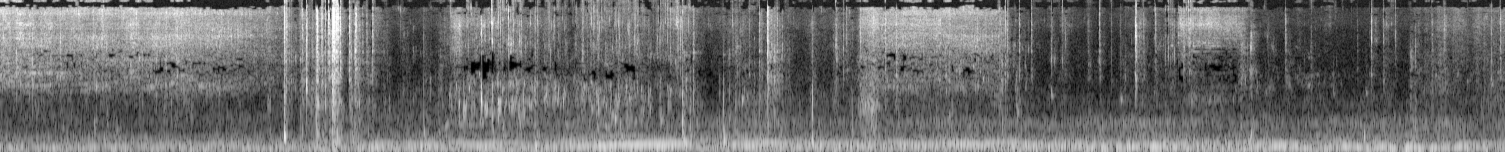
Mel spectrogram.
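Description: Water trickling and sloshing, with a few sharp clicks about three seconds in over a steady low hum.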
